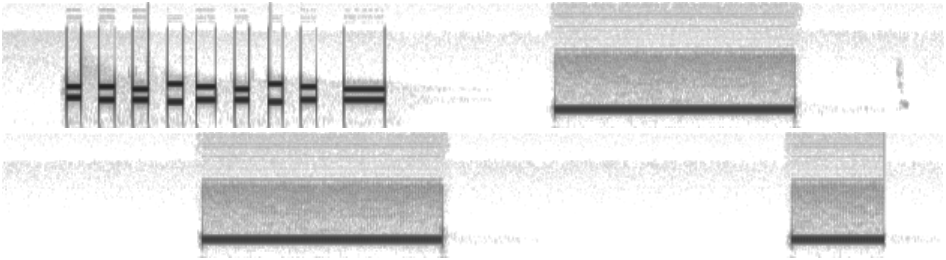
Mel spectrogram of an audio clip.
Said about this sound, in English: you're going to hear a ringing noise, and then hopefully Mrs. Patel will be available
